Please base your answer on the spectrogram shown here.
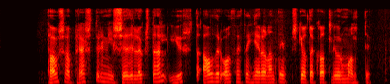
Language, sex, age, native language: Icelandic, male, 20-29, Icelandic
